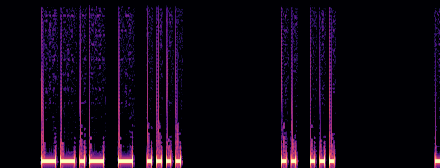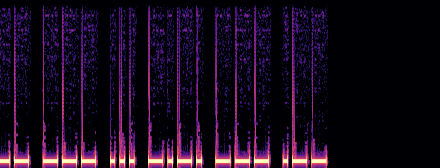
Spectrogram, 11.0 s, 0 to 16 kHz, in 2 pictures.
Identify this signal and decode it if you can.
Morse code, heard as a keyed tone, about 20 wpm, 700 Hz. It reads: QTH IS MOSCOW
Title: Common QSO Phrases - 3x Word-Spacing - 20wpm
